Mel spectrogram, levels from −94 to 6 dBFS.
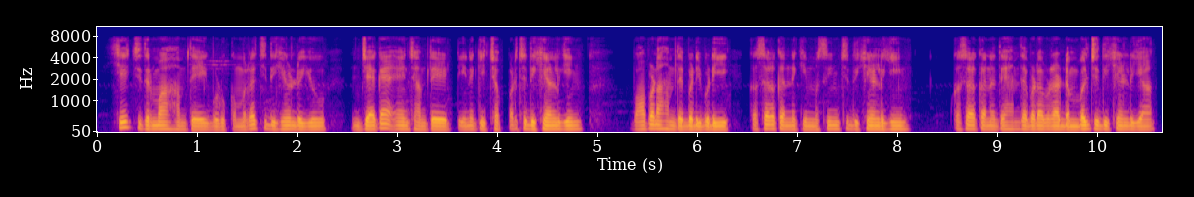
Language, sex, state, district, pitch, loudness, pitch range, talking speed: Hindi, male, Uttarakhand, Uttarkashi, 110 Hz, -19 LUFS, 105-115 Hz, 260 wpm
